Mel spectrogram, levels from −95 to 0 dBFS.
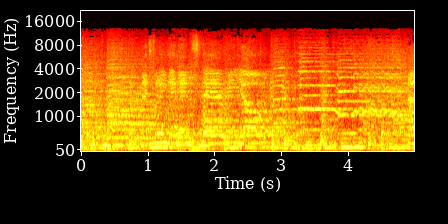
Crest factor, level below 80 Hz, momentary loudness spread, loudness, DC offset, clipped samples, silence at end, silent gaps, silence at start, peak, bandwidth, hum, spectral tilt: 12 dB; -32 dBFS; 3 LU; -14 LUFS; under 0.1%; under 0.1%; 0 s; none; 0 s; -2 dBFS; 13 kHz; none; -4.5 dB/octave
